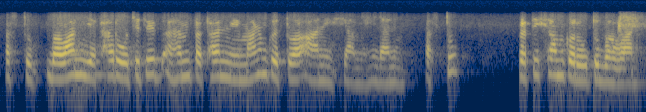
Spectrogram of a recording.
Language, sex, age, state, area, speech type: Sanskrit, female, 18-30, Rajasthan, rural, conversation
